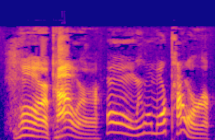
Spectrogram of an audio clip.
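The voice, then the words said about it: Kermit the Frog cartoon voice. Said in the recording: “Kermit the Frog playing Tim the Toolman Taylor ... my Kermit the Frog impression of Kermit the Frog doing Tim the Toolman Taylor ... I can do a pretty good Kermit the Frog”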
